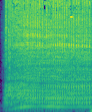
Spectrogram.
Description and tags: Chainsaw Pull Start Success
Machinery, medium, machine, electric, engine, high, Buzz, Rev, Factory, motor, low, Mechanical, Industrial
